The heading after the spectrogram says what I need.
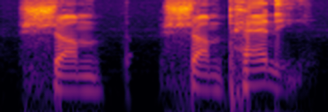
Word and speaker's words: Champagnie: Oddly enough, Champagne's name is pronounced Champagnie. Champagnie? Is that how you say it? Champagnie? Thanks for letting me know. Thanks so much for telling me. Champagnie. I think that's how you say it, right? It's like Shams, Shams, and then Shaq and Penny, right?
